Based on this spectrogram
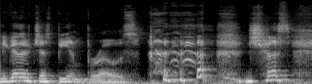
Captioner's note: laughing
